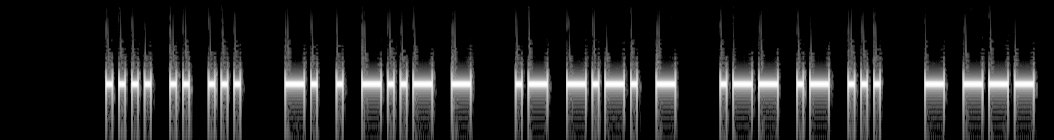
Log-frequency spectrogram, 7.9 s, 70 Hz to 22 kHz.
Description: Morse code, heard as a keyed tone, about 25 wpm, 700 Hz. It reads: HIS NEXT ACT WAS TO
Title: Sentences from Top 1000 Words - Review Part 5 - 25wpm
